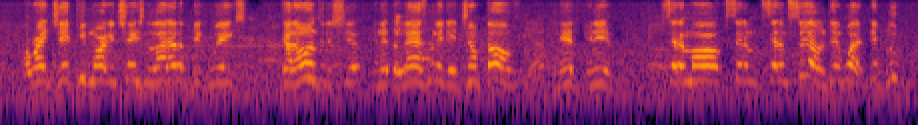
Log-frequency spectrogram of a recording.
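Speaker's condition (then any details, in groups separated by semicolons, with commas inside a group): No condition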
